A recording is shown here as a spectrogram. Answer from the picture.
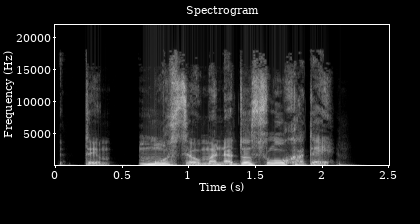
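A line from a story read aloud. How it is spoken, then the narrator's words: Hoarse rasp. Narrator (Ukrainian): прохрипів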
